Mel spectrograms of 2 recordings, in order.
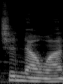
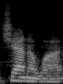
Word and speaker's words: Genoa: say this wrong Genoa Genoa Nevada here we pronounce it Genoa not Genoa as in Italy but I purchased a couple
